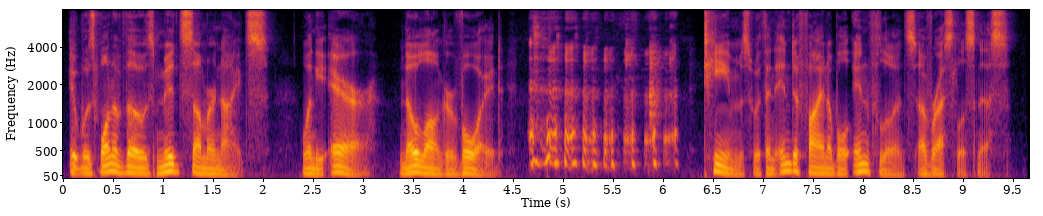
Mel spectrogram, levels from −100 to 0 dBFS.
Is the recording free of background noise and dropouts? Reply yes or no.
no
